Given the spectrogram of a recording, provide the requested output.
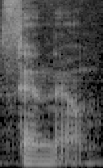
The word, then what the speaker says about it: send them: A の A schedule、ね、あと発音ですけど、センドの D が抜けて、さらにゼムの、あのゼムの TH のところが N で発音されますね。センネン、ね、これセンドの N に発音、あのつられて、ゼムのところがね N で発音されるんですよね。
